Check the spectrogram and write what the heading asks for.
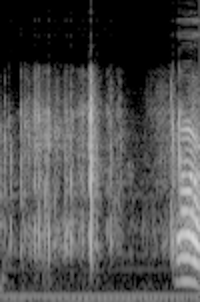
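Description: Plastic packaging of a mesh wig cap crinkling and rustling as it is handled, with one sharp click about halfway through.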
